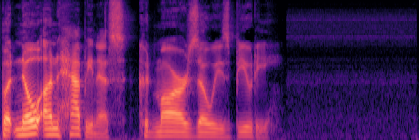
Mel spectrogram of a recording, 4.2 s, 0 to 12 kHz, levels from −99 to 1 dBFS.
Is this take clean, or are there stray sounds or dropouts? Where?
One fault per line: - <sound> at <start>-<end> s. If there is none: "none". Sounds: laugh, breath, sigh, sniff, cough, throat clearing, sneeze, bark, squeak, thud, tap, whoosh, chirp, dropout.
none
